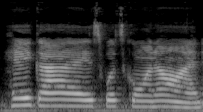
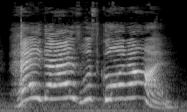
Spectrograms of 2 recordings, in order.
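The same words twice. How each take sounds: First: It is said flatly, with little energy. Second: It is said with lively, enthusiastic energy.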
